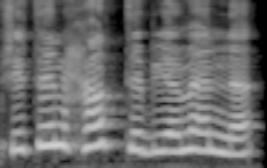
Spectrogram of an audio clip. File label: OLD WOMAN, Arabian Traditions; USB Soundscan vol.43; AKAI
